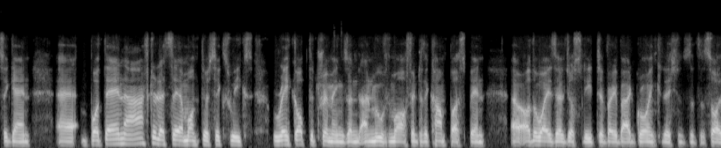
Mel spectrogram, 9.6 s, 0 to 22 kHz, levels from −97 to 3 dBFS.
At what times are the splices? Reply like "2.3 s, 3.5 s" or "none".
none

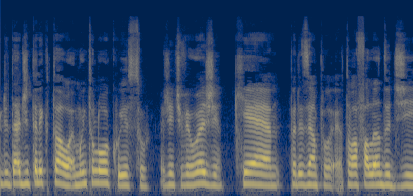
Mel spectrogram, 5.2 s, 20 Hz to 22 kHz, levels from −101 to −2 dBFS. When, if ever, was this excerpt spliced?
2.8 s

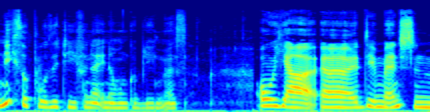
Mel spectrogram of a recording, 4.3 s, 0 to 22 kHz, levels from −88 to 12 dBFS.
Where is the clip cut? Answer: none

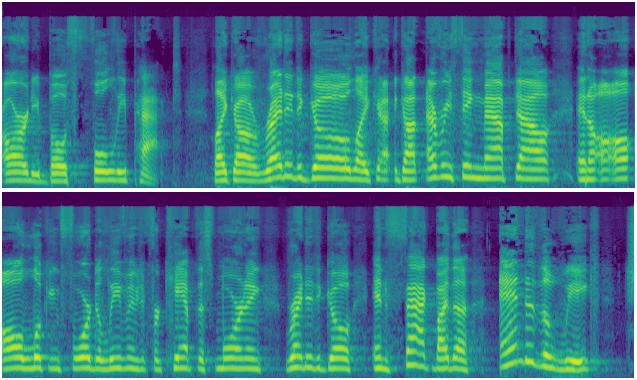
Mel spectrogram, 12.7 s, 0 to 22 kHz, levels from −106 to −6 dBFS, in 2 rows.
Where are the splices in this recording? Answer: none

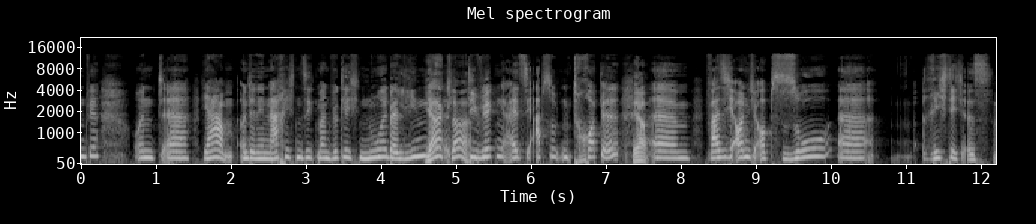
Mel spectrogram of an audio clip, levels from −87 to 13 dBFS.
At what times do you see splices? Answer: 1.5 s, 4.1 s

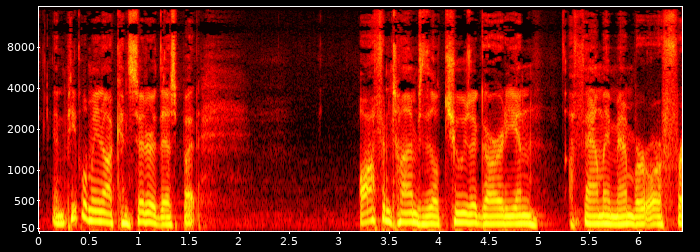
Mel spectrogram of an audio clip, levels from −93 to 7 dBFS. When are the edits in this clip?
none

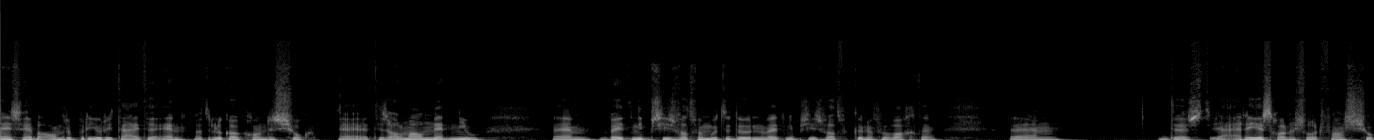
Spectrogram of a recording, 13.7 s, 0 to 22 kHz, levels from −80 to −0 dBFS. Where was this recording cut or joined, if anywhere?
none

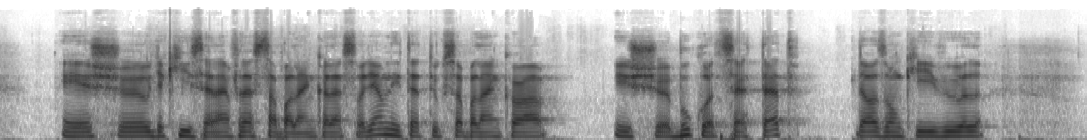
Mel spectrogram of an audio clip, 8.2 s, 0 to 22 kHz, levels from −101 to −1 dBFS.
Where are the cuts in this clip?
none

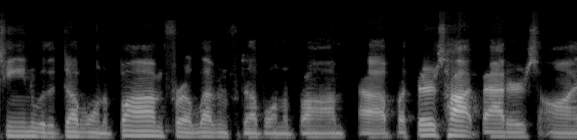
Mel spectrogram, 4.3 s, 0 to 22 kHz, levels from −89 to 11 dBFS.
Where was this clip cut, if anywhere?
1.2 s, 1.8 s, 2.6 s

